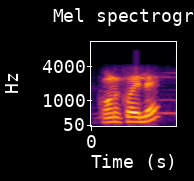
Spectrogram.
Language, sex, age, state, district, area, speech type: Odia, male, 45-60, Odisha, Nabarangpur, rural, conversation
